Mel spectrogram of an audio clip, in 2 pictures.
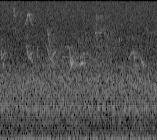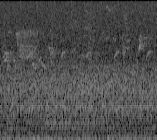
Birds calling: Gray Catbird (Dumetella carolinensis)

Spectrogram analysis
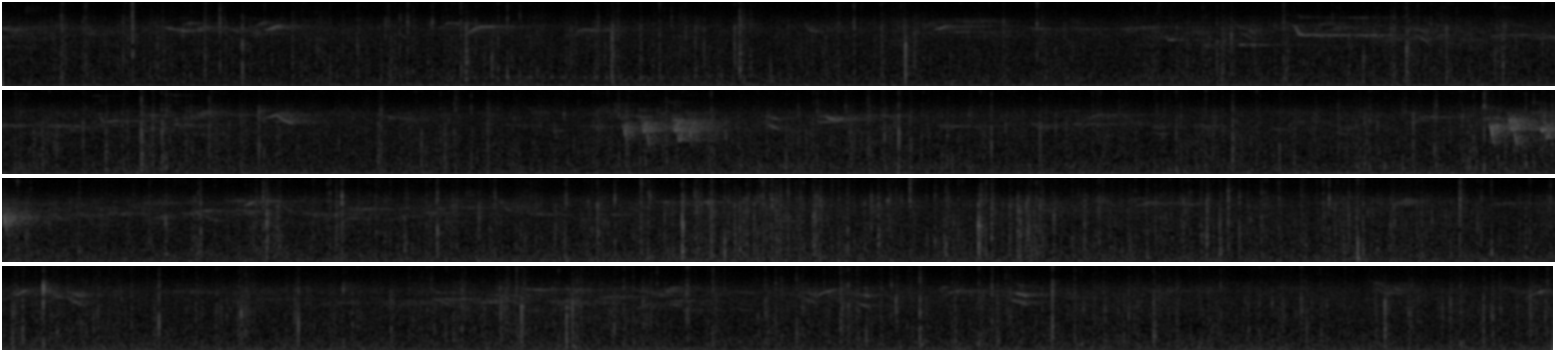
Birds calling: Hawaii Amakihi (Chlorodrepanis virens), Iiwi (Drepanis coccinea), Hawaii Akepa (Loxops coccineus), Omao (Myadestes obscurus), Red-billed Leiothrix (Leiothrix lutea)

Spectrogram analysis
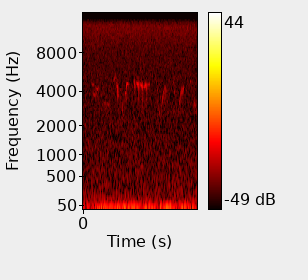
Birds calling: Eurasian Skylark (Alauda arvensis)

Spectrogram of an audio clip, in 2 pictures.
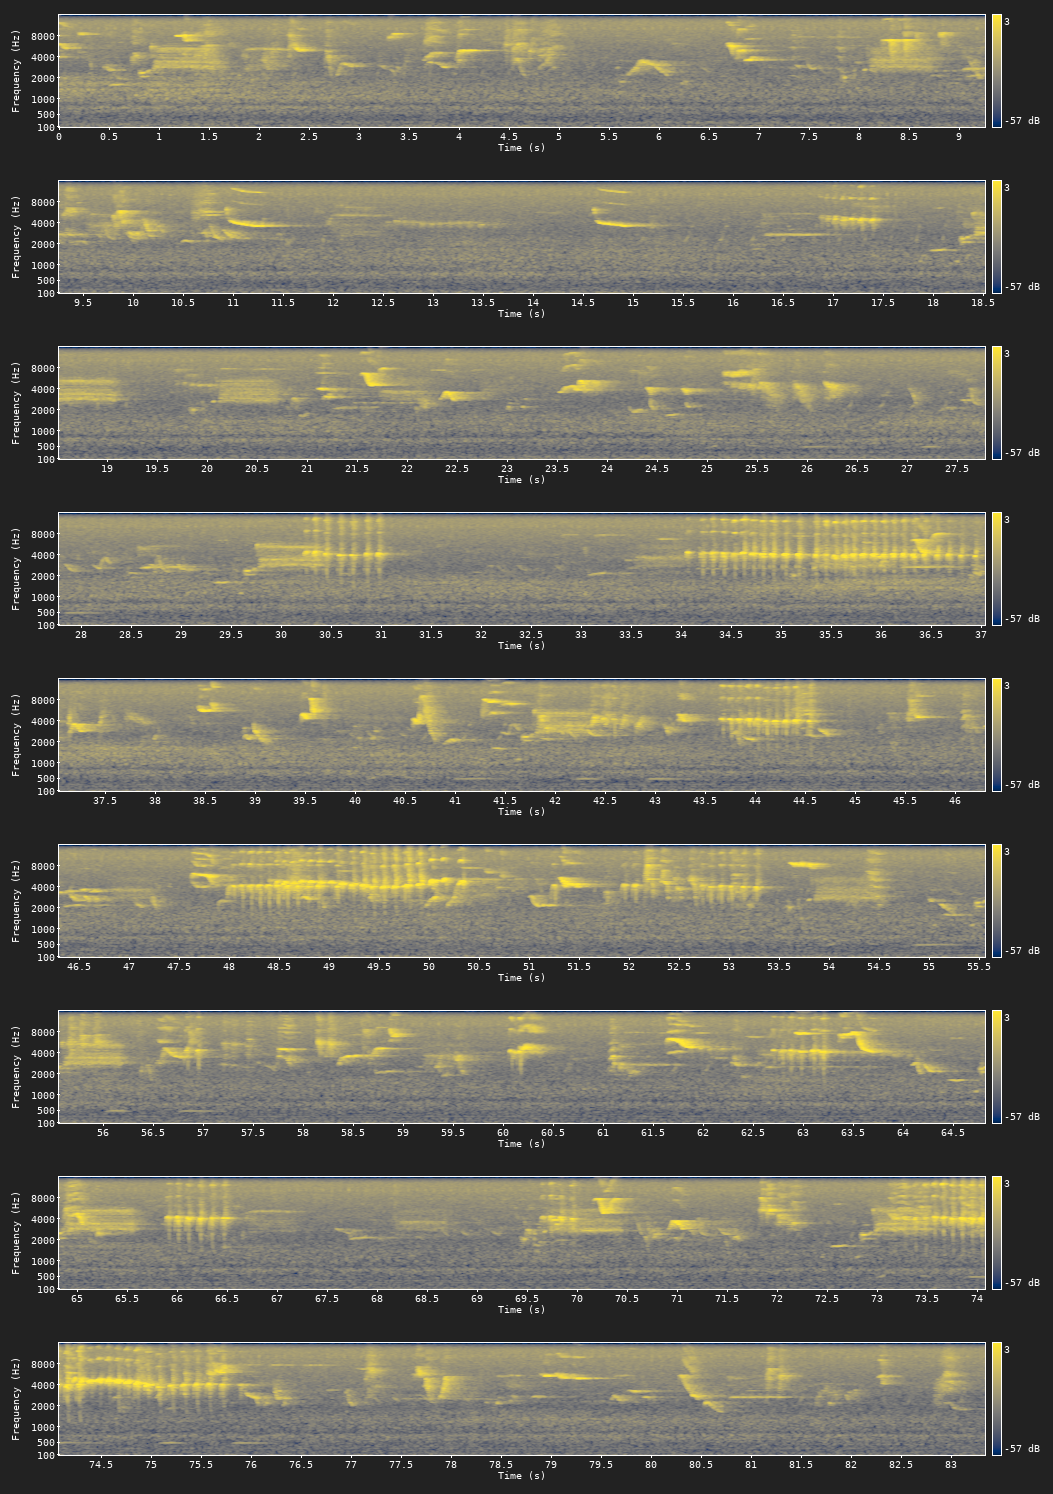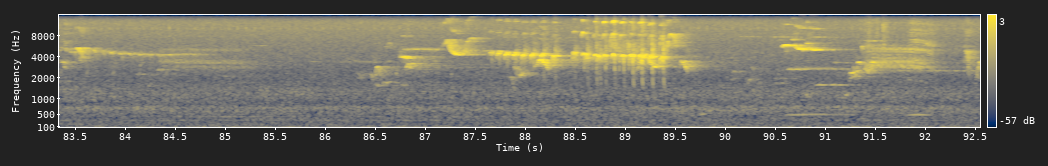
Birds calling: Red-winged Blackbird (Agelaius phoeniceus), Gray Catbird (Dumetella carolinensis), Mourning Dove (Zenaida macroura), Baltimore Oriole (Icterus galbula)

